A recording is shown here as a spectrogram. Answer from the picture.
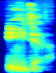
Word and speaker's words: eta: so that you know this letter you pronounce eta although it looks like a small n it is actually a greek e to some extent good now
